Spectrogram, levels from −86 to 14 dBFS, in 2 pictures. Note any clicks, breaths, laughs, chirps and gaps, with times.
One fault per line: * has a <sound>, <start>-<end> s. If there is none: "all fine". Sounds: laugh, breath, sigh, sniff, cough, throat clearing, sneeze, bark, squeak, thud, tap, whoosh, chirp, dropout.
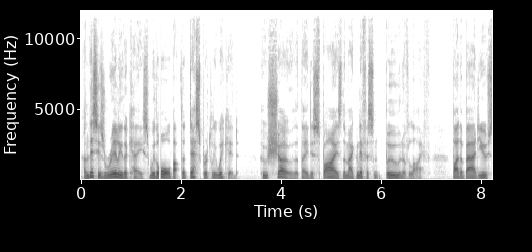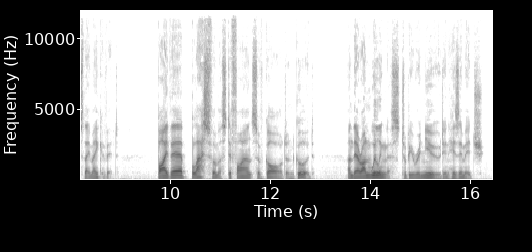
* has a dropout, 1.5-1.6 s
